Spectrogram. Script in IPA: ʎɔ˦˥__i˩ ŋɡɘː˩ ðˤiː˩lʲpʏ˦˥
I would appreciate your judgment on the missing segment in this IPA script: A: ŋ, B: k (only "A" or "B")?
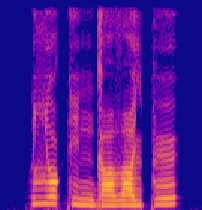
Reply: B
